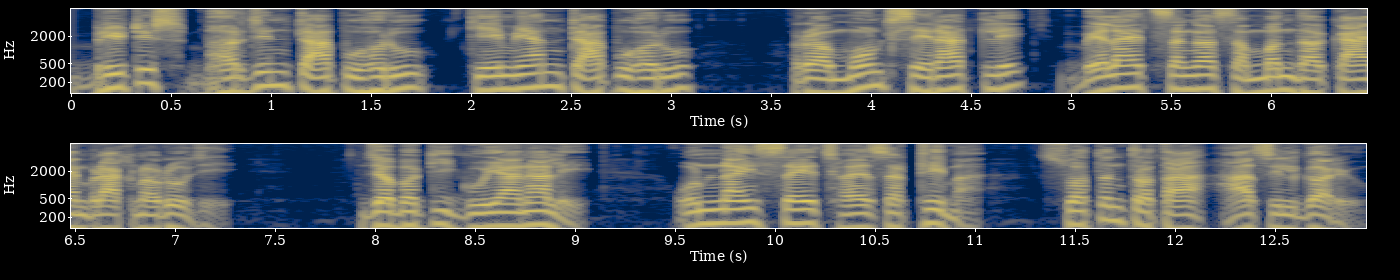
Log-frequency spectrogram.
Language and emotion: Nepali, neutral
